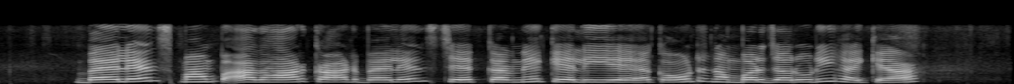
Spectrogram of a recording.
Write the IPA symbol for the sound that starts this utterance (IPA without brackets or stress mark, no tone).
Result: b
